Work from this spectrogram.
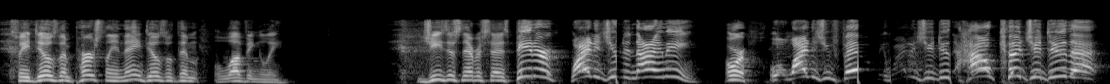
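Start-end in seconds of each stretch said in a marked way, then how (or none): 5.1-11.0 high, loud, indignant demand; a hurt, accusing master scolding his friend; mock accusing. Jesus rebuking Peter, high and sharply accusing. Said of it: "He doesn't respond like that to Peter".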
